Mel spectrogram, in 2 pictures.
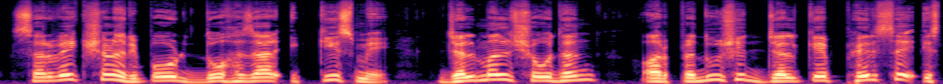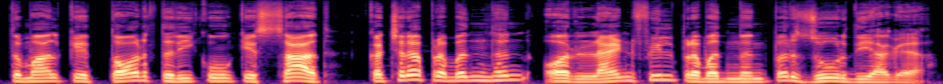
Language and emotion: Hindi, neutral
